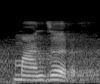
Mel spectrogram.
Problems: background sounds at intervals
